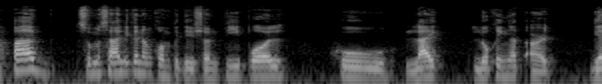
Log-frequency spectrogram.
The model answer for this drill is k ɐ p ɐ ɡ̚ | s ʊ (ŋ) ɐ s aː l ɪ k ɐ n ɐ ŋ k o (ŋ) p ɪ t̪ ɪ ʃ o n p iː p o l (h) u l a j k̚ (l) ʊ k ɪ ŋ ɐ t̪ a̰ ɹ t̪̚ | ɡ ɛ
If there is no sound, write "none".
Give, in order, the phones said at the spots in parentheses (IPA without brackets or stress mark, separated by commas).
m, m, h, l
